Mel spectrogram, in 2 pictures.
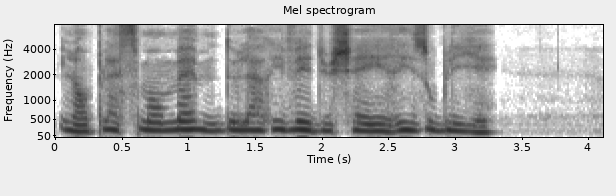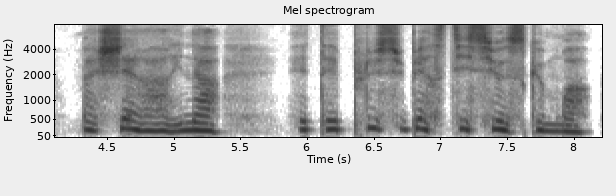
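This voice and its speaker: A man's voice: sits high, slow pace, no echo, studio quality, exaggerated voice. A woman voicing an old widowed benefactor, weakened and whispery, confiding secrets with pride and tenderness. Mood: tender, fading. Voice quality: whispery, breathy, faint.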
